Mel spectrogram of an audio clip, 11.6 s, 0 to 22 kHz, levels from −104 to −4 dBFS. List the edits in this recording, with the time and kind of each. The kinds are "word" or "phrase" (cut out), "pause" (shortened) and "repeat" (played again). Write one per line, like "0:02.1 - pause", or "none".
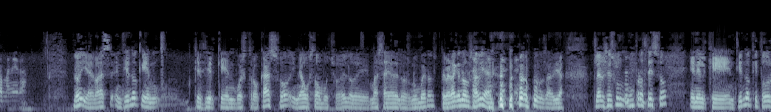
none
